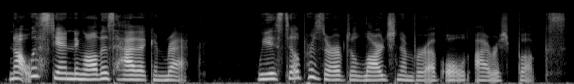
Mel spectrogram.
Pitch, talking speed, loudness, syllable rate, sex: 225 Hz, 180 wpm, -19 LUFS, 5.2 syllables/s, female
